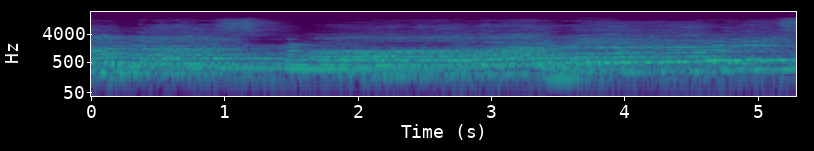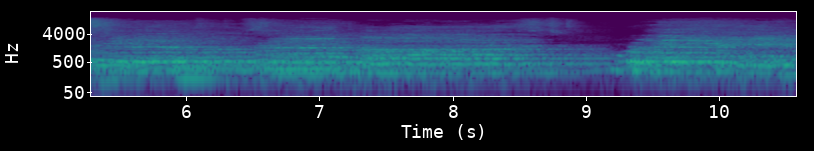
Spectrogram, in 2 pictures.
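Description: A church choir sings a hymn with grand piano accompaniment in long held notes. The singing breaks briefly between phrases about a second in and again near the end.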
